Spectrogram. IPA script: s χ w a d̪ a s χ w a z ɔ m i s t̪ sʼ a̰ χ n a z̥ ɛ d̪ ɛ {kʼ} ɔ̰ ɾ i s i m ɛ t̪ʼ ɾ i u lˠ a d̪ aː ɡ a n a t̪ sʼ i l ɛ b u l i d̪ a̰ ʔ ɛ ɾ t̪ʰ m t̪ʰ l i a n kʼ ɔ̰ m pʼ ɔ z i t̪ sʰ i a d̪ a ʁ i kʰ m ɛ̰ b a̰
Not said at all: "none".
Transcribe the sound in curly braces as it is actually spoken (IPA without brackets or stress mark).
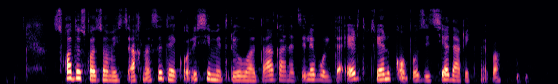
kʼ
